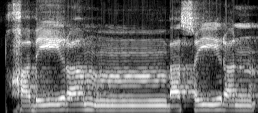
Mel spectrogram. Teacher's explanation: نون تنوین کے بعد با آ گیا تو نون کو میم سے بدل کر اخفا کیا، یعنی غنہ کر کے پڑھا۔ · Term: اقلاب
